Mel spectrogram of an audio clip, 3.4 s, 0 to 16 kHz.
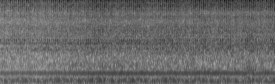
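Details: Mazda 3 gasoline engine idling steady but with an uneven, loping pulse about four times a second; rough idle, possibly a misfire, not confirmed.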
